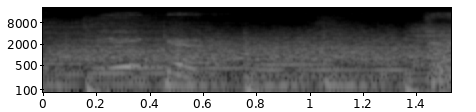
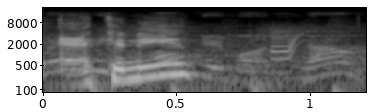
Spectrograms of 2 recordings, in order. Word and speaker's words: Ekans: Oh, it's Eakins. Hi, Eakins. I'm sorry, that's Ekani. Learn to pronounce its name correctly, you fuck.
